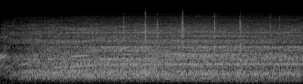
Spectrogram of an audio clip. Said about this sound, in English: But a new plastic had been invented called Bakelite. So you begin to see Bakelite vacuum cleaners made after World War II. All right, so we'll run this one.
